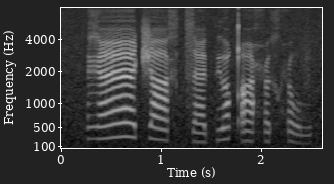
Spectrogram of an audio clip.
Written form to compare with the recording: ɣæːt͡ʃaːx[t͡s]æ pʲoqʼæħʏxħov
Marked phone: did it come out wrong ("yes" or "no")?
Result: no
